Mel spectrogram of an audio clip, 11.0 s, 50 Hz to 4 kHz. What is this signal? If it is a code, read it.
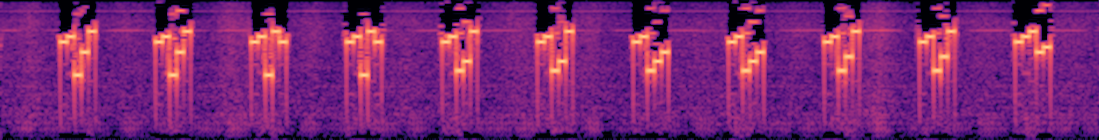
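Five-tone selective call (ZVEI), heard as quick runs of five tones, tones of about 70 ms. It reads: 89160 89160 89108 89108 89240 89240 89246 89246 89250 89250 89067
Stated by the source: ZVEI five-tone selective call received on an SDR.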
